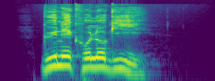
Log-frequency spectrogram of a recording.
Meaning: 1. gynecology (no plural) 2. the gynecology department of a hospital (plural possible)
- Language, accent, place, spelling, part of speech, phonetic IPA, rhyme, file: German, Germany, Berlin, Gynäkologie, noun, [ɡynɛkoloˈɡiː], -iː, De-Gynäkologie.ogg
